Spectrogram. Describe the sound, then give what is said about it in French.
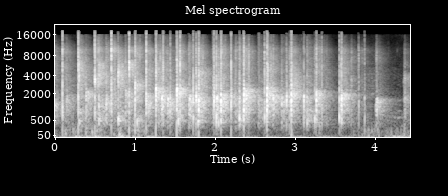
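A small group applauds itself for the work done on a festival, on its last day, clapping steadily for several seconds, the dense overlapping claps lively, thinning slightly toward the end. “Donc on peut déjà s'applaudir.”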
